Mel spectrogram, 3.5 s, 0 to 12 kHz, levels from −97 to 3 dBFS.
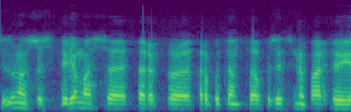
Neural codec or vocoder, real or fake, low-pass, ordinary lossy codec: autoencoder, 48 kHz, 32 numbers a frame, DAC-VAE, trained on Japanese speech; fake; 10.8 kHz; AAC, 32 kbps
